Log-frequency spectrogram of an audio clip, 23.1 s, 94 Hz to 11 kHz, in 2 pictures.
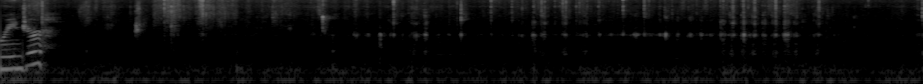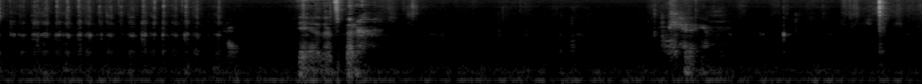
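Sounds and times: low steady hum: 0:00.0 - 0:23.0
stir stick scraping a cup: 0:11.5 - 0:14.4.

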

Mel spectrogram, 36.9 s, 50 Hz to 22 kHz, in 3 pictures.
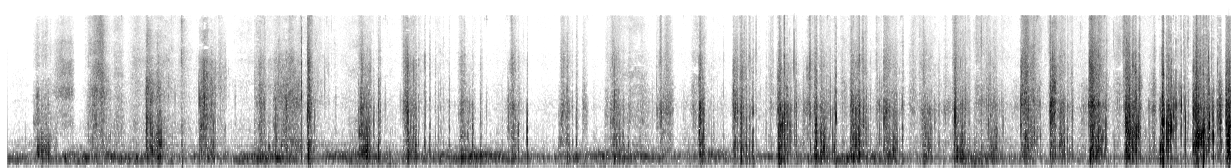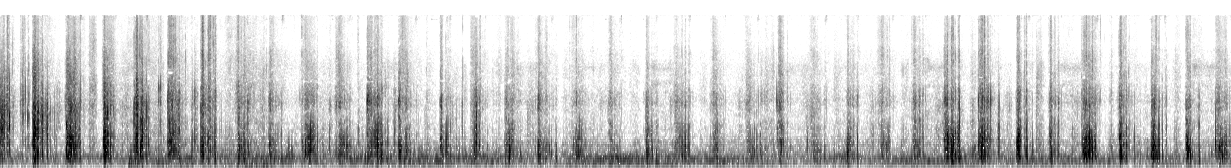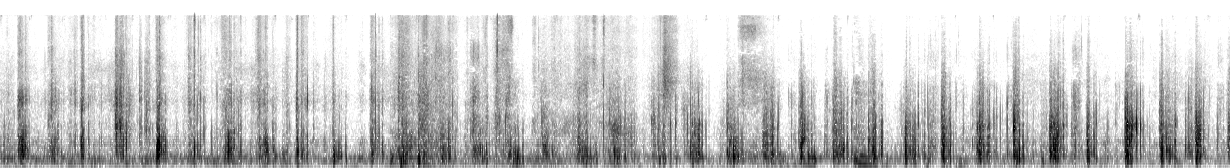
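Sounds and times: running footsteps on snow: 0:00.2 - 0:36.9.

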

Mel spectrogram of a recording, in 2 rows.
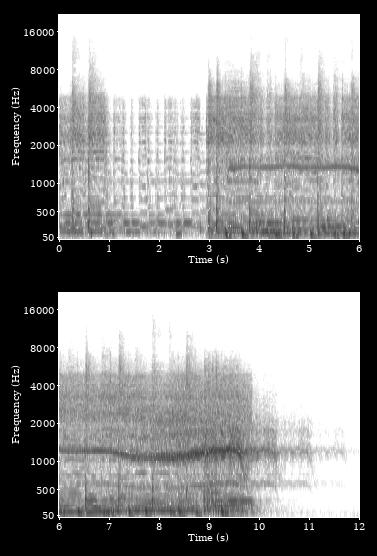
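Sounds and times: heavy metal chord ringing out: 0:03.2 - 0:08.8
sustained high guitar note: 0:03.2 - 0:10.0
sliding notes dropping in pitch: 0:03.2 - 0:10.6.

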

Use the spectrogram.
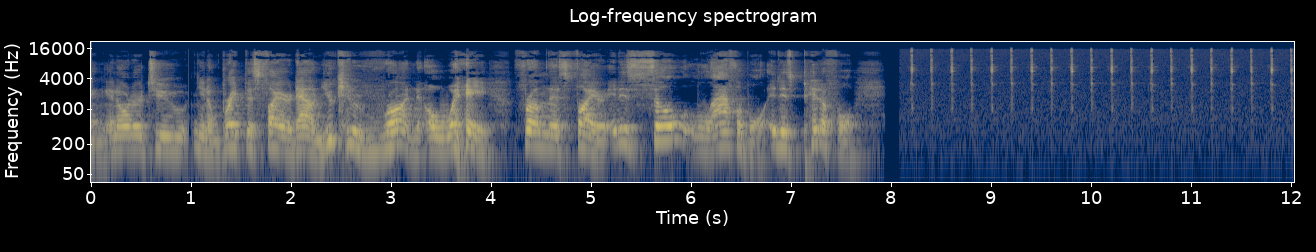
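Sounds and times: rapid clock-like ticking: 0:08.1 - 0:12.0.

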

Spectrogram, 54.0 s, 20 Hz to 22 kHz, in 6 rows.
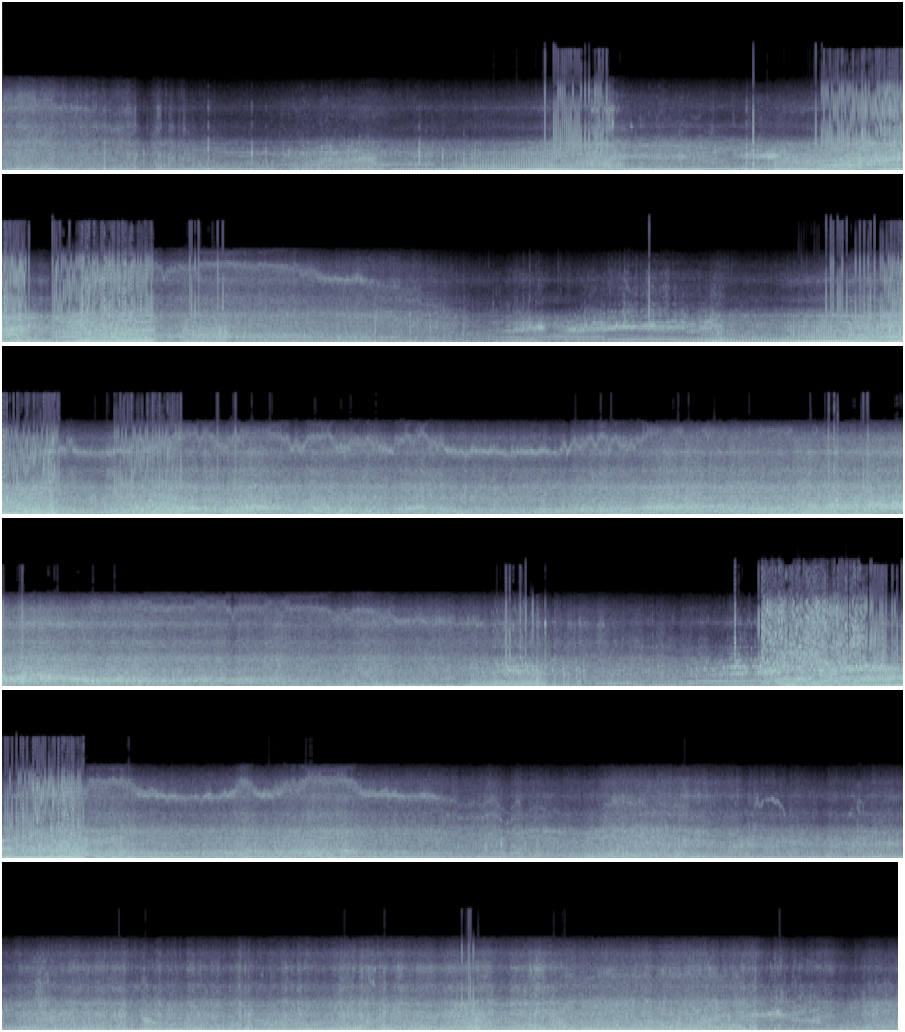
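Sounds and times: motorcycle engine revving: 0:00.0 - 0:54.0
wind rushing over microphone: 0:00.0 - 0:54.0.

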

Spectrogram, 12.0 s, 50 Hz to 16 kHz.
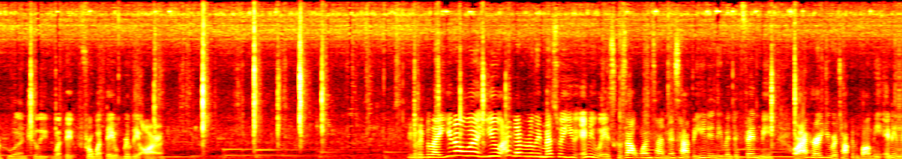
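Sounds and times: soft background music: 0:00.0 - 0:12.0
cards being shuffled: 0:01.4 - 0:07.0, 0:08.0 - 0:09.3.

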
